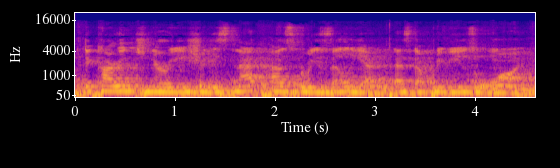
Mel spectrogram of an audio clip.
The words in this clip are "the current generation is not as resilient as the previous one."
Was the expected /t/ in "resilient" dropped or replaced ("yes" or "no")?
no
